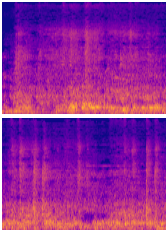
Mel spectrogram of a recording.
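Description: Local passenger train running along the line, heard from a carriage window: a steady rolling rumble with the wheels clattering irregularly over the rail joints.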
